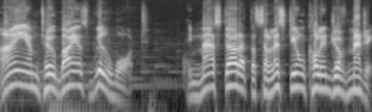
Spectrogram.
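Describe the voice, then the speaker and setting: A man puts on a character voice pitched high for a man, with faint music in the background. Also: moderate pace. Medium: read story. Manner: curt, lecturing, condescending.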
